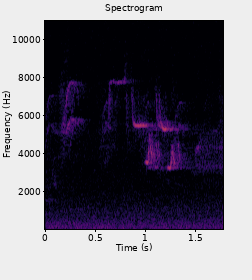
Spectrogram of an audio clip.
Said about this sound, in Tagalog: Kumain tapos sumandal muna ako sa puno Nanahimik lang din muna ako para namnamin ang preskong hangin at huni ng mga ibon.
